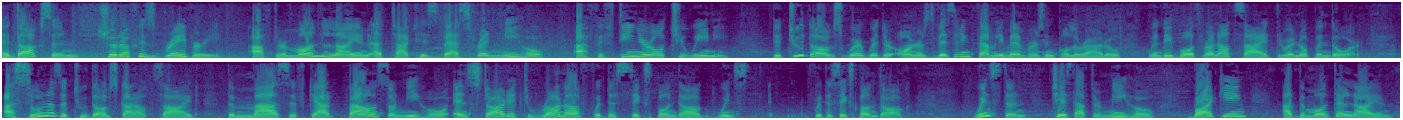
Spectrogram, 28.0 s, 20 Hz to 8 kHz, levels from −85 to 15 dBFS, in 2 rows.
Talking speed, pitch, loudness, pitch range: 165 wpm, 215 Hz, -18 LUFS, 200-245 Hz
